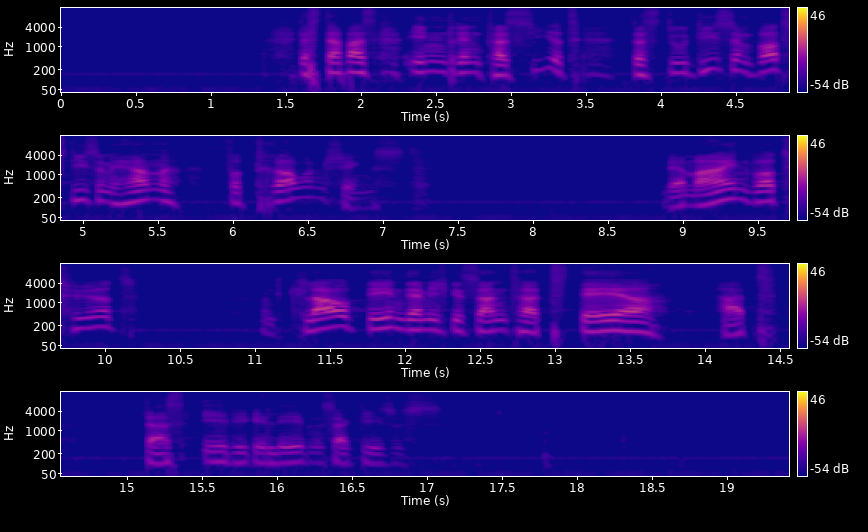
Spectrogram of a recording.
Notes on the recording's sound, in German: aus dem Gottesdienst der Liebenzeller Mission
